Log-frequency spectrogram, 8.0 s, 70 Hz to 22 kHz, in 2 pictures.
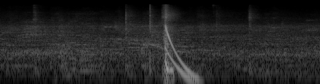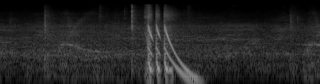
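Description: Electronic soft-tip dartboard hit sounds: a single falling electronic sweep about two seconds in as a dart scores a single 20, then three sweeps in quick succession about six seconds in, the board's sound for a triple 20. A steady murmur of the hall lies underneath.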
